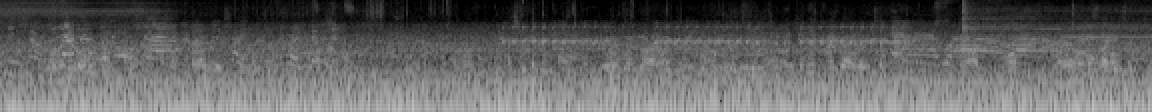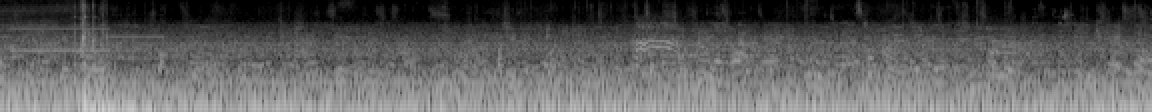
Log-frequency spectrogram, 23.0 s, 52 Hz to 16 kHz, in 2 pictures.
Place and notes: from Shuanglian station to Chiang Kai-shek Memorial Hall station, Binaural recordings, Zoom H4n+ Soundman OKM II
